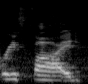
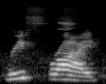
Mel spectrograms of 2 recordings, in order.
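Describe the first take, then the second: First: The second syllable is said without an r sound. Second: The second syllable is said with an r sound. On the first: The speaker calls it wrong. "not refied" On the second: The speaker calls it right. "Refried, not refied"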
